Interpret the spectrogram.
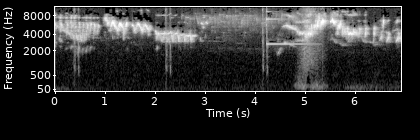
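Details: Gouldian finch singing in high, hissing, buzzy phrases broken by short gaps. A soft thump and faint rustle come midway, followed by a louder rising, wavering buzzy passage.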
